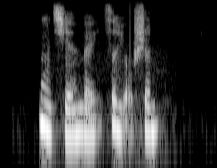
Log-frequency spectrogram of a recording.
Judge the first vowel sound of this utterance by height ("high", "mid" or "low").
high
